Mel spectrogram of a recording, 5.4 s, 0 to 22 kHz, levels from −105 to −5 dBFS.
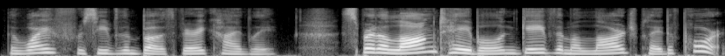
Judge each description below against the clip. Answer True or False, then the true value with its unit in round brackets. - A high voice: True (220 Hz)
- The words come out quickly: True (210 wpm)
